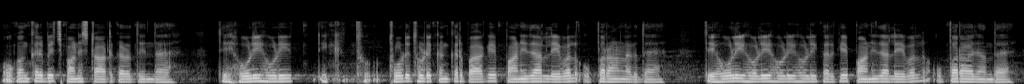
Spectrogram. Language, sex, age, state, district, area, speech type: Punjabi, male, 30-45, Punjab, Shaheed Bhagat Singh Nagar, rural, spontaneous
